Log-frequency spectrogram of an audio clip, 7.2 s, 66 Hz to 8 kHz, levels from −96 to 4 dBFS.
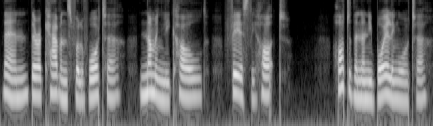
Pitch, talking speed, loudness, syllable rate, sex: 205 Hz, 125 wpm, -18 LUFS, 4.8 syllables/s, female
